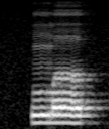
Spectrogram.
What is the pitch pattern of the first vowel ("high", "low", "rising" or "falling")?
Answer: low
